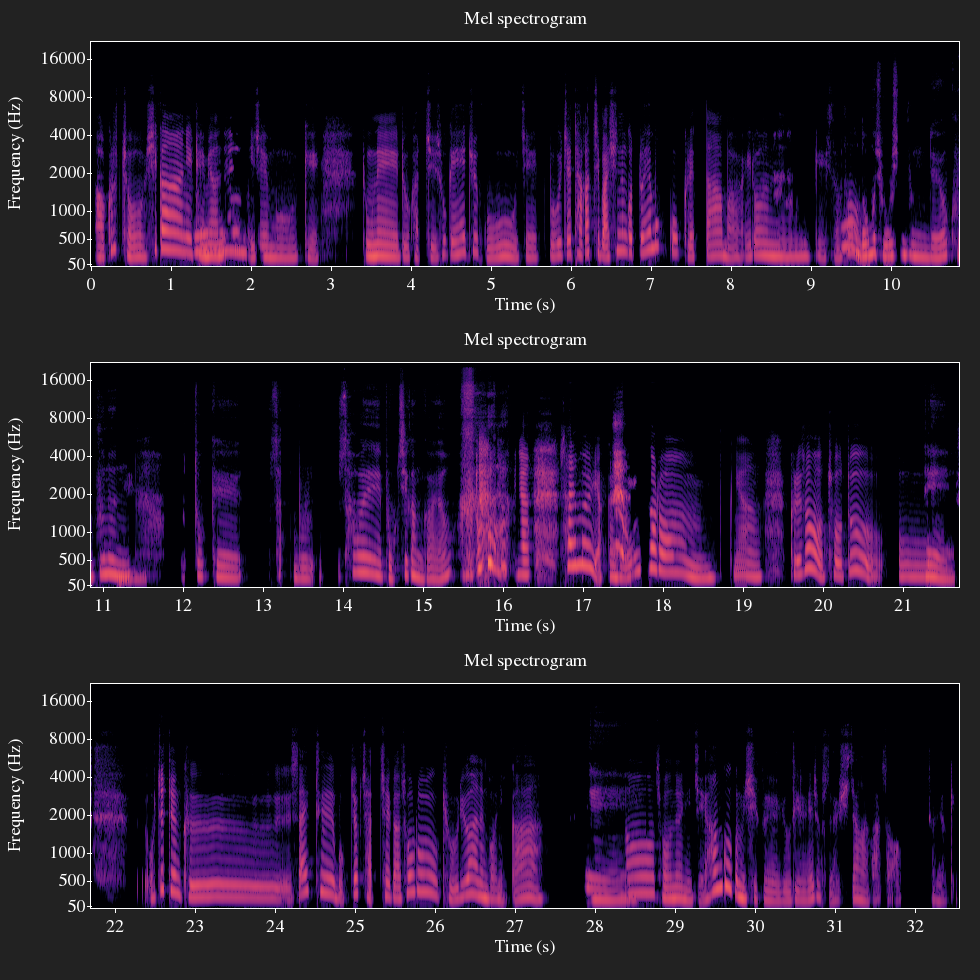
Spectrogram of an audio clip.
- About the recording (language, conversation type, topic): Korean, podcast, 여행 중에 겪은 작은 친절의 순간을 들려주실 수 있나요?
- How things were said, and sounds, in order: gasp; other background noise; laugh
